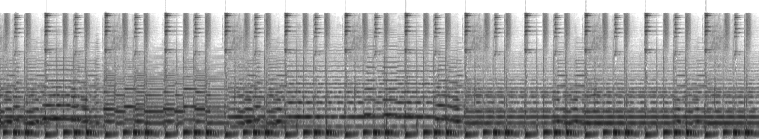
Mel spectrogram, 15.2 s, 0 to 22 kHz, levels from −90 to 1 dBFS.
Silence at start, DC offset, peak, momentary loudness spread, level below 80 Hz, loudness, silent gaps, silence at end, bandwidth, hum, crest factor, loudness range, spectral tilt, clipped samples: 0 s; under 0.1%; 0 dBFS; 3 LU; -40 dBFS; -14 LUFS; none; 0 s; 16 kHz; none; 14 dB; 1 LU; -5.5 dB/octave; under 0.1%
